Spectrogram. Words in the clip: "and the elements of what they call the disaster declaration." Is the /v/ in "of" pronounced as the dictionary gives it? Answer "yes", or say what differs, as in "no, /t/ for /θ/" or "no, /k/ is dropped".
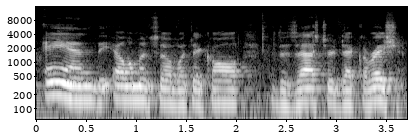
yes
